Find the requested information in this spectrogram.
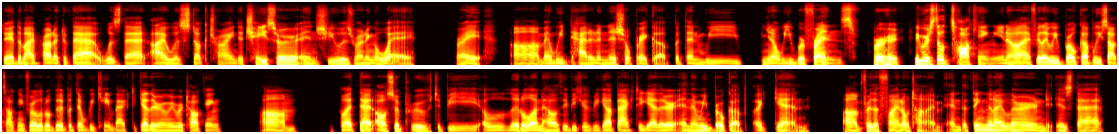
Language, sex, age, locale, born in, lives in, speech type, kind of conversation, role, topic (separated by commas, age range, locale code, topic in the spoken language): English, male, 18-19, en-US, United States, United States, conversation, unstructured, none, Would you keep an ex as a friend?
